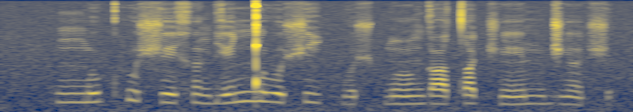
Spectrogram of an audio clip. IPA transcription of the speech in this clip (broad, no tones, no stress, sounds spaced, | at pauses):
ŋ͡m ʊ kʷʰ ə ʃ e x ə̃ ɡ e ŋ͡ǃ u o̯ ʃ i ɡ͡b o ʃ ɓ õ ɡ ʊ e̯ tˤ ʊ t͡ʃ ẽ m d͡ʒ ə̃ ʃ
